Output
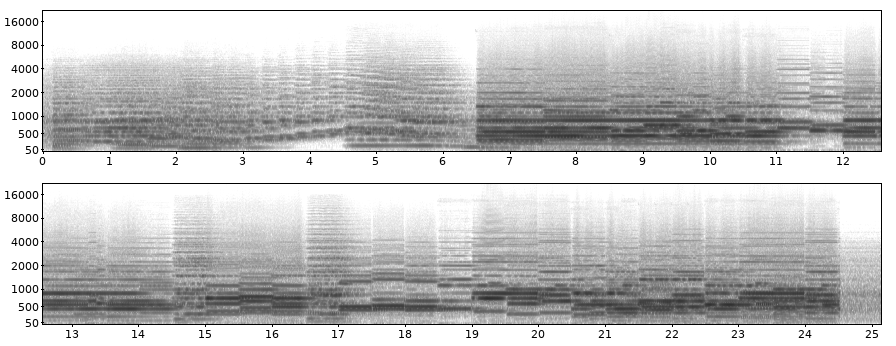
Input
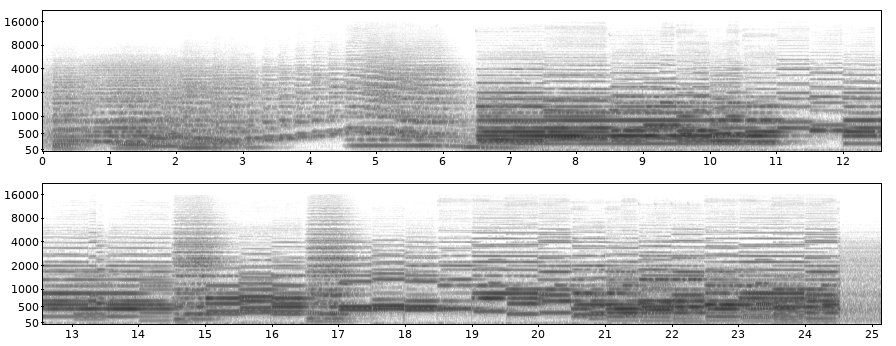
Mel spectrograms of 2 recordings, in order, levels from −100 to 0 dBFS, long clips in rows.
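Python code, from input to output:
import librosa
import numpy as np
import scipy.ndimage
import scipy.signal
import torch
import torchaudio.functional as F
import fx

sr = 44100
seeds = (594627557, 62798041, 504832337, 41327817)

p1 = fx.peak_eq(x, sr, hz=820.0, db=11.5, octaves=1.8)
p2 = np.clip(p1, -10.0 ** (-24.0 / 20.0), 10.0 ** (-24.0 / 20.0))
p3 = p1 + (p2 * 10.0 ** (-9.5 / 20.0))
y = p3 * 10.0 ** (-6.0 / 20.0)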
